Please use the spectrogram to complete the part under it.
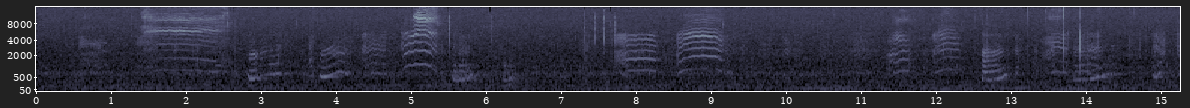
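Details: Domestic cat, a mother feeding and bathing her kittens: many high, arching mews in quick bursts, some overlapping, mixed with lower bending meows, over a steady low hum throughout.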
